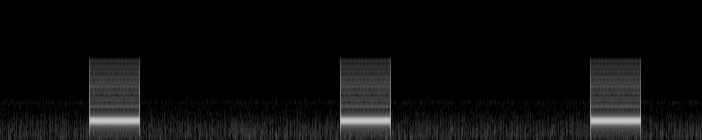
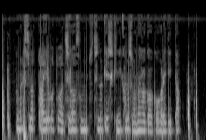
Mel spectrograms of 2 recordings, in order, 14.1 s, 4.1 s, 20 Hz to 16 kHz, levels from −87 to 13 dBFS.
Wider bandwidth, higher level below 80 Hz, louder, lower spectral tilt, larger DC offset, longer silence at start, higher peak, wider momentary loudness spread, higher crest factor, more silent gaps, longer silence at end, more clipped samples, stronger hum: second, 3.1 kHz vs 11.5 kHz; second, -76 dBFS vs -42 dBFS; first, -15 LUFS vs -25 LUFS; first, -9 dB/octave vs -5 dB/octave; neither; first, 1.8 s vs 0.05 s; second, -10 dBFS vs 0 dBFS; first, 6 LU vs 3 LU; second, 10 dB vs 24 dB; neither; first, 1.25 s vs 0.15 s; neither; neither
